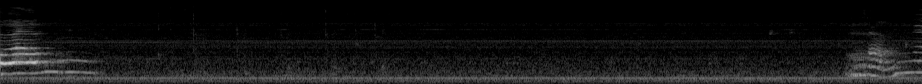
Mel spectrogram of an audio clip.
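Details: Restless pet cats suffering cabin fever, recorded with a Canon T2i: one bent, falling meow opens, then several seconds of quiet hum before a second wavering meow dips and rises near the end.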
